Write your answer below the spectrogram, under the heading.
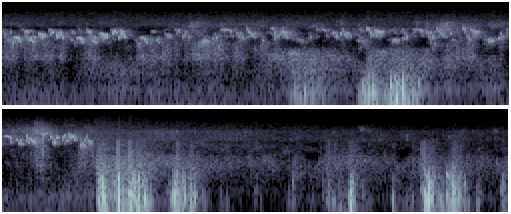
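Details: Oriental greenfinch in autumn or winter in Japan: fast, dense twittering of high chirps for six seconds, then a low thumping noise with a few scattered chirps.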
